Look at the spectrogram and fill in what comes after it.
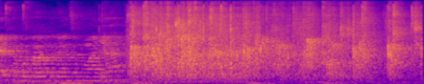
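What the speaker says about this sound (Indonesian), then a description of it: "Baik, tepuk tangan kalian semuanya." A class of secondary-school students applauding in their classroom, loud dense clapping that erupts right after a teacher's spoken instruction and carries on strongly for several seconds.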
